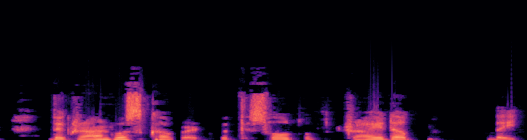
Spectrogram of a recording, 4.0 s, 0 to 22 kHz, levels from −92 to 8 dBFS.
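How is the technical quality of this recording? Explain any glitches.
The technical quality is compromised by plainly audible codec damage throughout and one brief dropout.

Low-delay AAC compression, throughout: the speech sounds rough and grainy, likely from AAC-ELD at a low bitrate near 32 kbps. Its coarse quantization at that bitrate leaves noise between the harmonics.

AAC frame loss with muting, 1.30 to 1.38 s: the decoder zeroed the missing spectrum. The result is a soft-edged silent hole of about 80 ms, which fits four lost frames, fading out and back in.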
